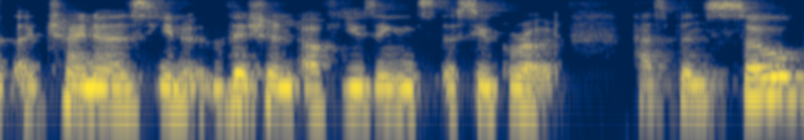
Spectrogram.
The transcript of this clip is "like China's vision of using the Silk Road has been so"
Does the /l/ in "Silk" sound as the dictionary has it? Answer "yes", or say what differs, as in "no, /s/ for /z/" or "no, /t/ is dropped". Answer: no, /l/ is dropped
